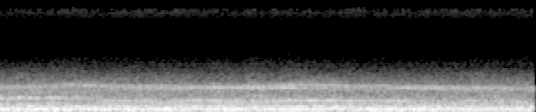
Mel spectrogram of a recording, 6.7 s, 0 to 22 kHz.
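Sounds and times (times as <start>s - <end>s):
cold howling wind in an underground cave: 0.0s - 6.6s.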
